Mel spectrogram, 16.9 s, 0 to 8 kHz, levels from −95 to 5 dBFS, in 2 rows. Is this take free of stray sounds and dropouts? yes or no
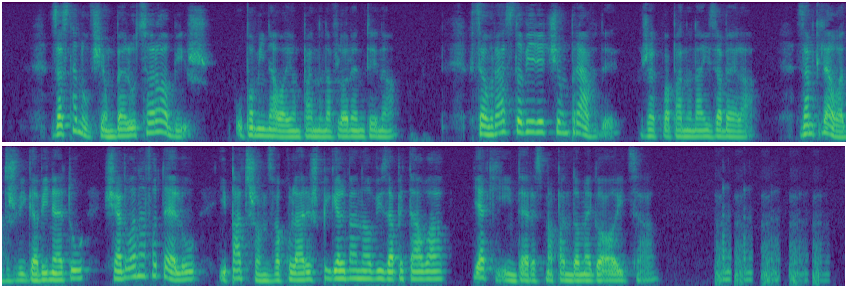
no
